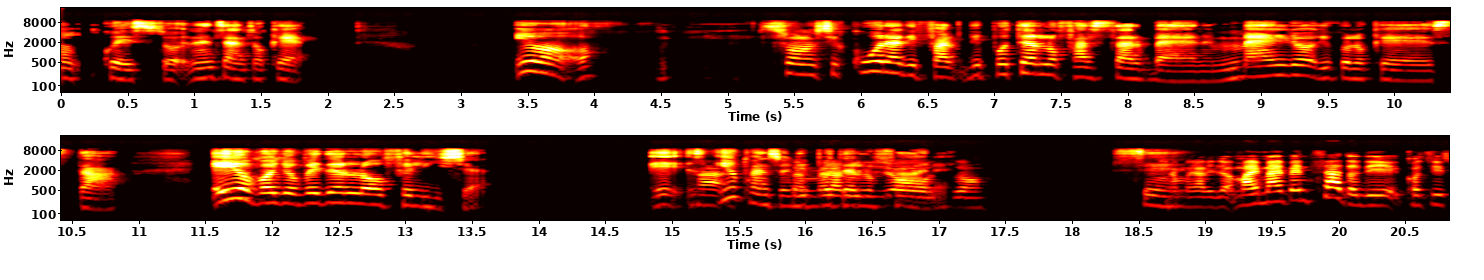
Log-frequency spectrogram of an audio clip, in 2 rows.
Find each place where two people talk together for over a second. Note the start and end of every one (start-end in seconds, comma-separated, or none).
15.2-17.1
